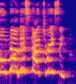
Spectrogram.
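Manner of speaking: put-on very high, loud, heartbroken, crushed disbelief. Retelling a younger sister's reaction to the episode: imitating sister heartbroken. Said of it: "Heartbroken, heartbroken".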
